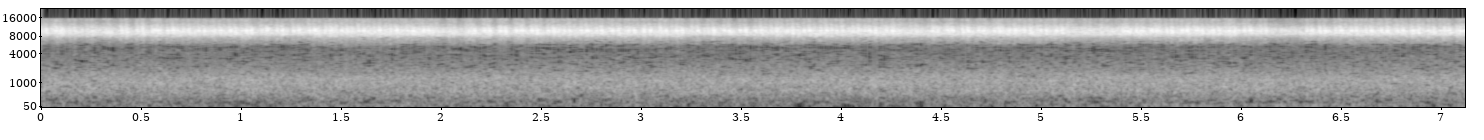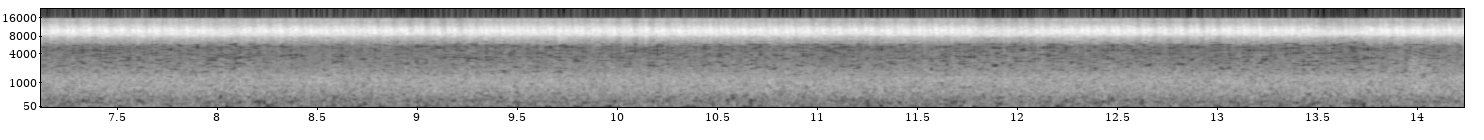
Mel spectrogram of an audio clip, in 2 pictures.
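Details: Male crickets stridulating, wing rubbed along a comb-like row of teeth, giving a constant piercing trill with a faint rhythmic pulsing and a couple of slight dips in loudness.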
